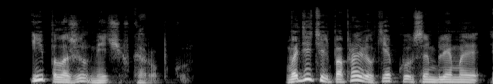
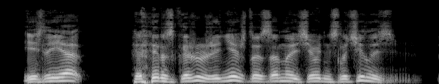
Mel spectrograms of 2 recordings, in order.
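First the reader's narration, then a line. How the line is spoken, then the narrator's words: Sad. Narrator (Russian): сказал он печально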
